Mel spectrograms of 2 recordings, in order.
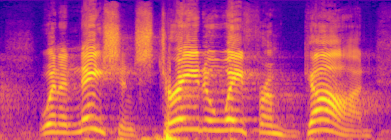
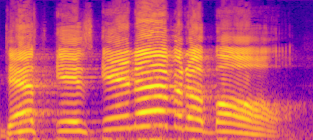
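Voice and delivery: loud, drawn-out, higher proclamation; preacher's cry; 4 semitones higher, 6 dB louder, slower than usual. Real, not acted. Preacher driving the point home to young people, loud preacher's cry. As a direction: thunder it out slowly. Same point repeated at full force.

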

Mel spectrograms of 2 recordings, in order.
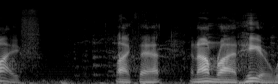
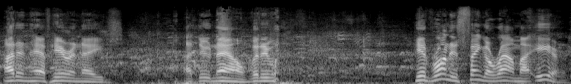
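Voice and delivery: laughing while telling; 5 semitones higher, 10 dB louder than usual. Real, not acted. Laughing through embarrassing memory.

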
